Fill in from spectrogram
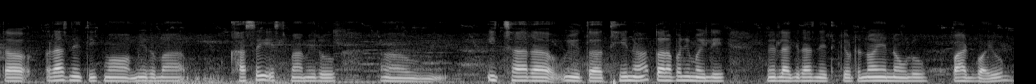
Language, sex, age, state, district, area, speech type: Nepali, female, 45-60, West Bengal, Darjeeling, rural, spontaneous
